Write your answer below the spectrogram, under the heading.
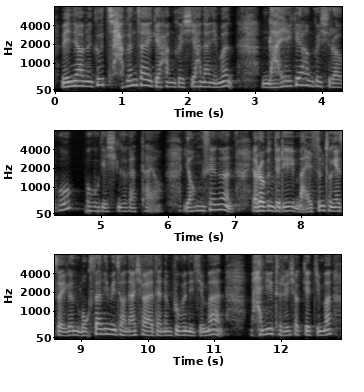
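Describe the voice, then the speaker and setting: A moderate pace against a quiet background. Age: 60s. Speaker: professor, guest lay speaker. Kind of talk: sermon-style lecture in church. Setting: church service.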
